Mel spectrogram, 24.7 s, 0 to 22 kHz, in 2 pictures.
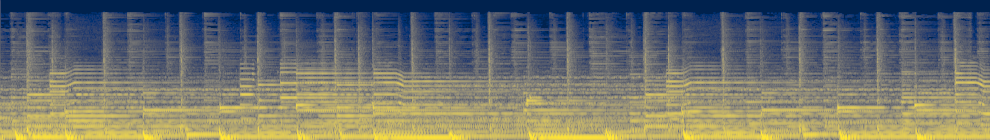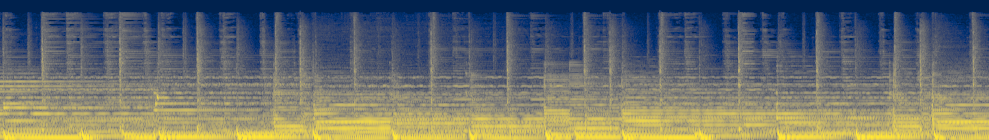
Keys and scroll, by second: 6.3 ctrl+d.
